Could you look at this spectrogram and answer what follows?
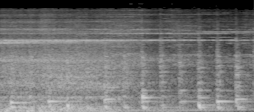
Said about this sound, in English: As the train arrived, the crowd surged forward.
